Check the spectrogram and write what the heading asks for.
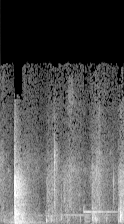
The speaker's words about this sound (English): kindly shut the door behind you.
